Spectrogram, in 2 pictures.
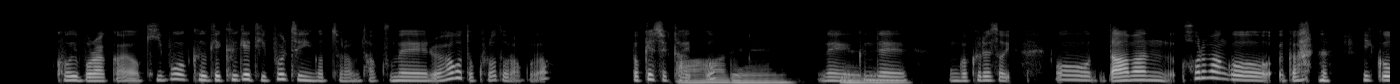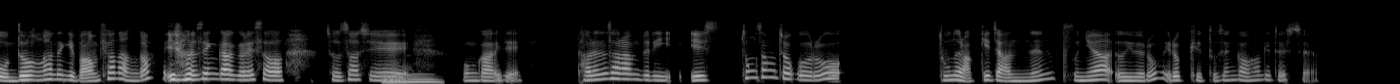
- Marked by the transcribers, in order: tapping; laughing while speaking: "약간"; laughing while speaking: "이런"
- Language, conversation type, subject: Korean, advice, 예산이 한정된 상황에서 어떻게 하면 좋은 선택을 할 수 있을까요?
